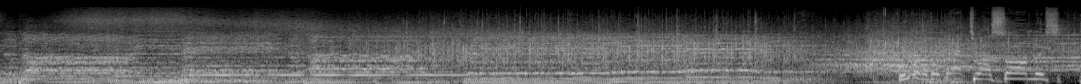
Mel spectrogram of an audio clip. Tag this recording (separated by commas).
Music, Speech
